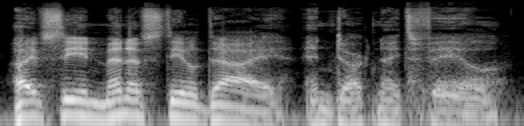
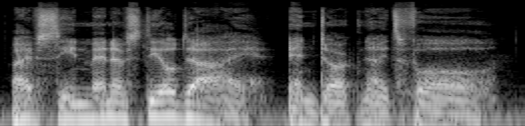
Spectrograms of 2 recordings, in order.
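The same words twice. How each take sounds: First: Slow, low line read; dramatic line reading. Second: Slow, low retake ending "fall"; dramatic line reading. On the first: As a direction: misspoken "fail" at the end. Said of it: "say my favorite line". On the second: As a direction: read it slowly, landing on "fall". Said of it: "Let me do it again". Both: Shown as a demonstration.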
